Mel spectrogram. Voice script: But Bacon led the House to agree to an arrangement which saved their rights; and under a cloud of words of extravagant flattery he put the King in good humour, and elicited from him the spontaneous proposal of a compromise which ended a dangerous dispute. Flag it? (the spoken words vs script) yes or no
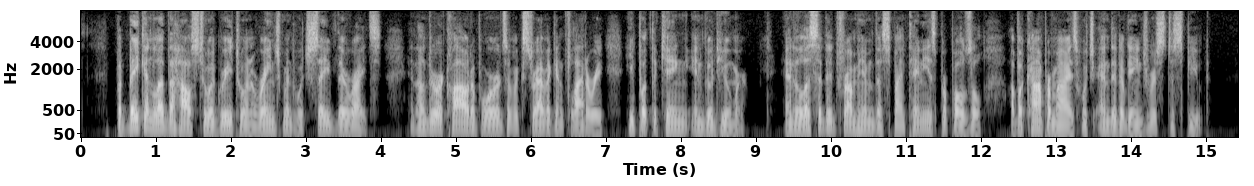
no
